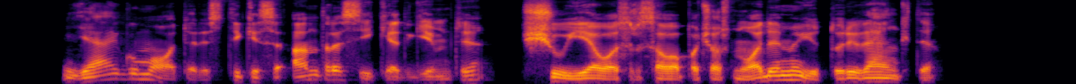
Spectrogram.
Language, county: Lithuanian, Kaunas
